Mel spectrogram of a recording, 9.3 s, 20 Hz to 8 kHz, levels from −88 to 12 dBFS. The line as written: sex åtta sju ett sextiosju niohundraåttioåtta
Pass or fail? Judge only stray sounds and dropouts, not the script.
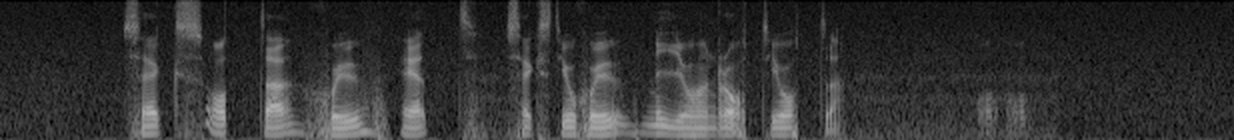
fail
